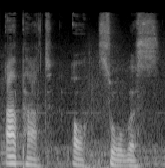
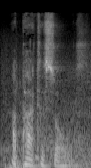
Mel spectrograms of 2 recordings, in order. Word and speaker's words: Apatosaurus: being a big dinosaur it has an easy name just five syllables it's said like this apart or solas apatosaurus don't forget to check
